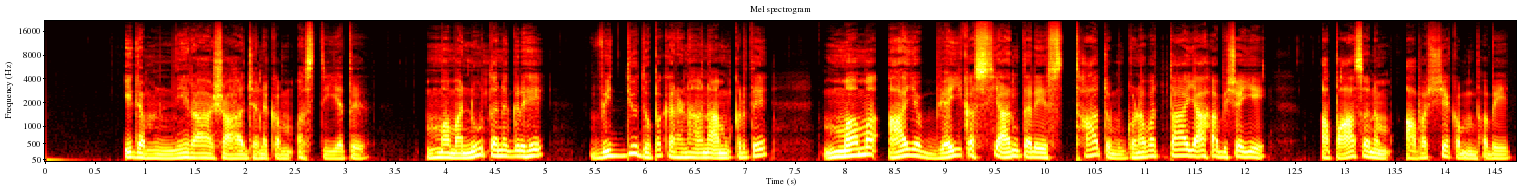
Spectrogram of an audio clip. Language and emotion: Sanskrit, sad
